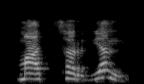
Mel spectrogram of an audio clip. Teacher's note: रिय के ऊपर अनुस्वार का उच्चारण आधा न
